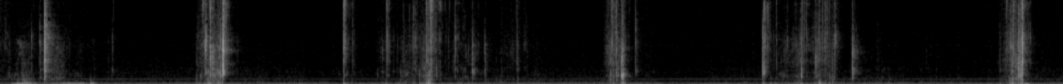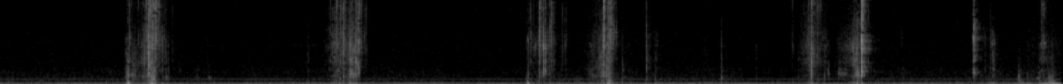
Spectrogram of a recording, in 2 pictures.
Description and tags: Gun Unholstered-Holstered
A series of sounds of a metal fake gun being holstered and unholstered into a leather shoulder holster
gun, holstered, series, unholstered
